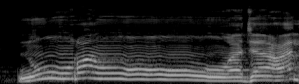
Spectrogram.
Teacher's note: وَجَعَلَ الْقَمَرَ فِيهِنَّ نُورًا، نورا، واو ساکن سے پہلے پیش ہو تو واو مدہ، اور 2 زبر کی تنوین کے بعد ادغام مع الغنہ کے 4 حرفوں میں سے واو آ جائے گی، تو یہاں غنہ کر کے پڑھیں گے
